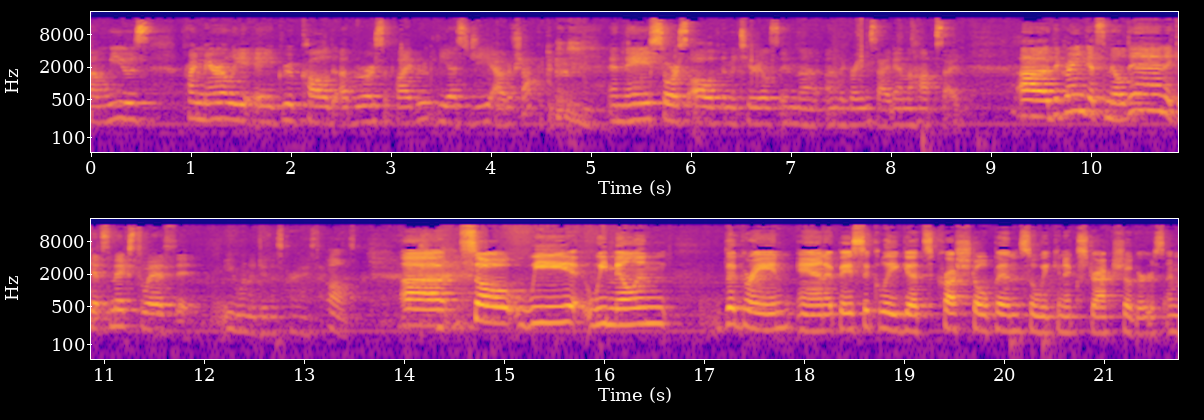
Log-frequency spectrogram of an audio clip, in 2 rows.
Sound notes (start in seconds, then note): 15.4 voiceover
